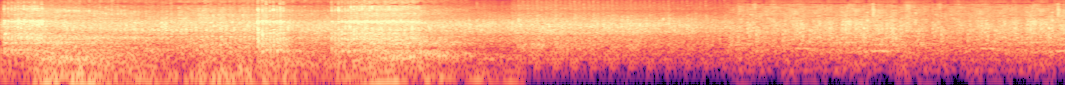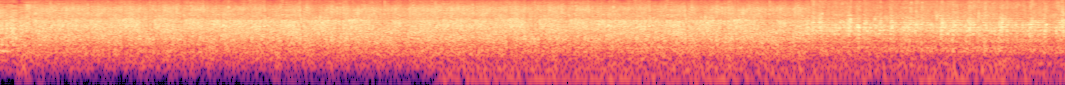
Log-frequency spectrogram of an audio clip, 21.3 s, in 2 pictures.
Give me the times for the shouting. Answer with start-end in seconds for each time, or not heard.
not heard.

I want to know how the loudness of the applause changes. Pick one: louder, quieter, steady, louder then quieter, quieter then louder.
steady.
